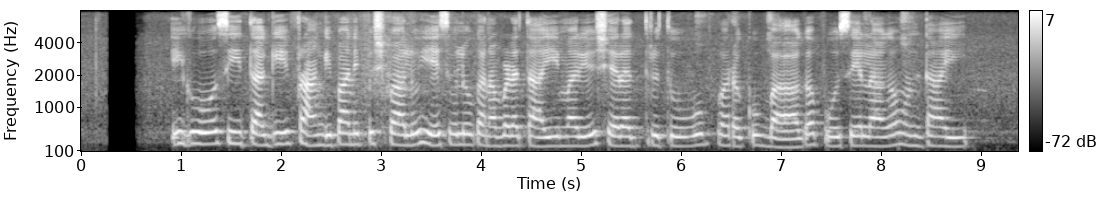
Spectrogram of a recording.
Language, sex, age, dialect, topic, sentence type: Telugu, female, 18-24, Telangana, agriculture, statement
